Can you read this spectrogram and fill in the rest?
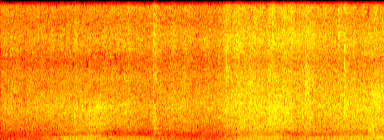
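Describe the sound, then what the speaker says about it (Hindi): Heavy rain in a bus simulator video game, a continuous broadband hiss of downpour with a low rumble swelling and easing, no voices over it. "इतनी बारिश हो रही है"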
